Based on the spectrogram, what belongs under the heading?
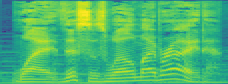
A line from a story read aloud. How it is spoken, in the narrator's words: he exclaimed with a sneer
